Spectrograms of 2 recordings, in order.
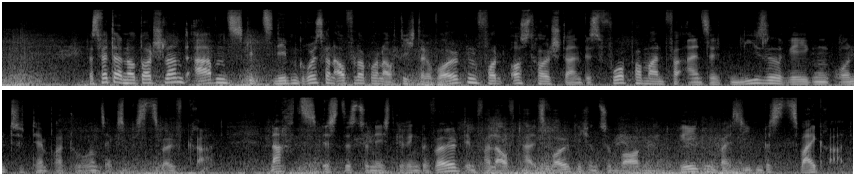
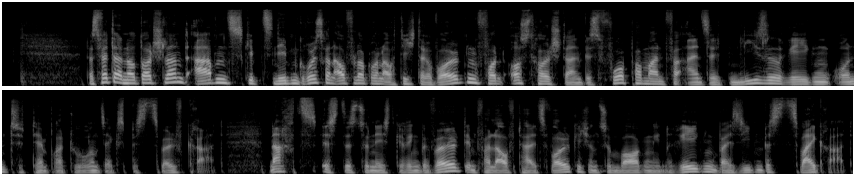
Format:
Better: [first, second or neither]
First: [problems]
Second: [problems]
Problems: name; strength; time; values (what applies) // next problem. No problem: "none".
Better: second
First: wind noise on the microphone; occasional gusts; 15 dB below the speech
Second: none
